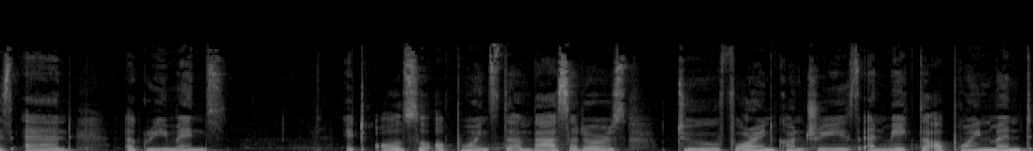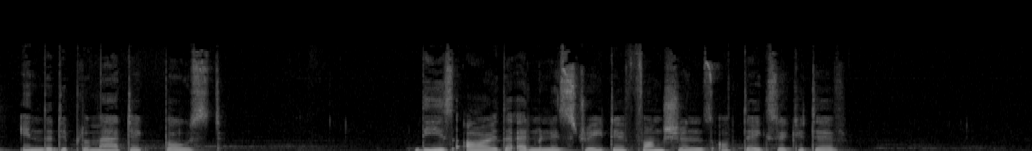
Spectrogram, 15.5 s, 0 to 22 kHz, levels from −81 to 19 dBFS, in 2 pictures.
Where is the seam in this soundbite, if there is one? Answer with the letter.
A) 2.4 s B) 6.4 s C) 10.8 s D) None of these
C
